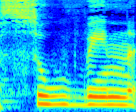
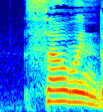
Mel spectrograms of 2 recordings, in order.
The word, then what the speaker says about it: Samhain: Men jag ska säga också att är det någon som tycker att man ska säga sovin eller något liknande så behöver man inte skriva det till mig för jag eh, bryr mig inte om det. Och eh, Sawin är det keltiska uttalet.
